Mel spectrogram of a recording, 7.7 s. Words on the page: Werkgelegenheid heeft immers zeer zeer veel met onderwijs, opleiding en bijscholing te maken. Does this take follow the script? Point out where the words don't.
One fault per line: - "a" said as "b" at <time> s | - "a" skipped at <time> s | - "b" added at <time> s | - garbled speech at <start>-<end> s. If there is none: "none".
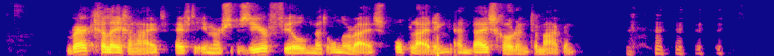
- "zeer" skipped at 2.7 s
